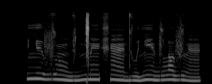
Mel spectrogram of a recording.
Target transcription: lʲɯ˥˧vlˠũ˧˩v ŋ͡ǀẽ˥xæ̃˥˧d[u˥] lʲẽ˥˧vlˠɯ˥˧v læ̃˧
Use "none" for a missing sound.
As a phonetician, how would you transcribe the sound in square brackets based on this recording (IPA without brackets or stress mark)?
u˧˩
